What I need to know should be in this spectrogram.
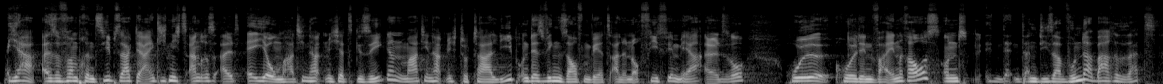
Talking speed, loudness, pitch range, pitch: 225 wpm, -26 LUFS, 125-155 Hz, 145 Hz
